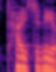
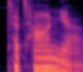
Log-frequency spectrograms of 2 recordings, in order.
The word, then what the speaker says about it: Titania: Amber believe or not I used to think it was Titania but apparently it's Titania like you know the queen of the fairies someone actually had to say say how you pronounce the name and someone just gave me a very crude way of saying it like just replace the I just replace the I with an with the A and put and put an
